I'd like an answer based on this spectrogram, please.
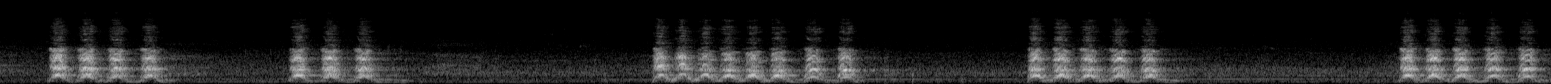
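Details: A dog barks in five rapid volleys, each holding four to eight clipped, ringing barks, with short quiet gaps between volleys and a faint low hum in the background.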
